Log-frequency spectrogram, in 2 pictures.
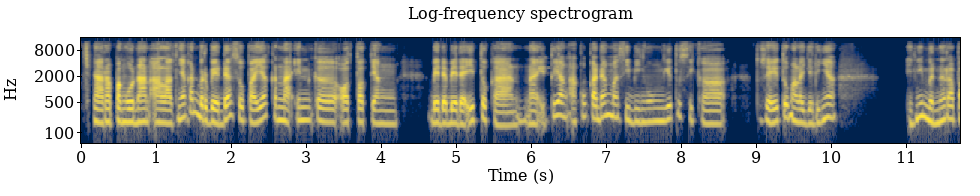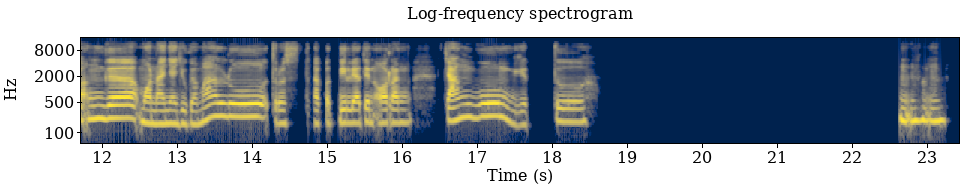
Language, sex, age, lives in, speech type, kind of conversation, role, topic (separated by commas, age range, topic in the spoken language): Indonesian, female, 35-39, Indonesia, conversation, advice, user, Kenapa saya takut pergi ke pusat kebugaran karena malu atau merasa dinilai?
